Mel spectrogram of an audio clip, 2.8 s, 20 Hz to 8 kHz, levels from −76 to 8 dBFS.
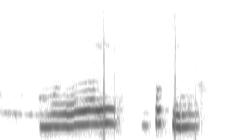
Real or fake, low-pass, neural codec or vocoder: fake; 7.2 kHz; codec, 44.1 kHz, 7.8 kbps, Pupu-Codec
